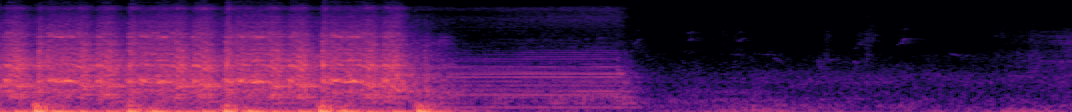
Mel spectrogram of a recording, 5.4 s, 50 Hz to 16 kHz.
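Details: BMW K100 café racer first start after rewiring, tank newly fitted and fuelled: starter churns in steady pulses about two a second for two seconds, then quits without catching, a cranking no-start; owner suspects the battery died and will recharge.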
